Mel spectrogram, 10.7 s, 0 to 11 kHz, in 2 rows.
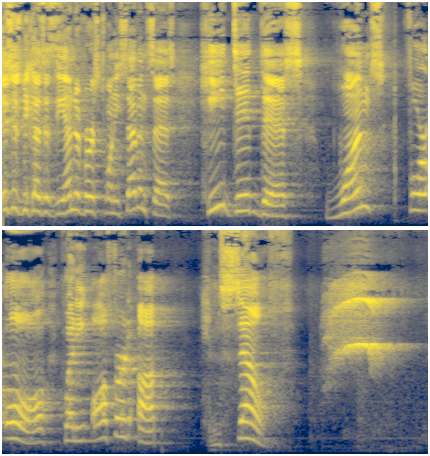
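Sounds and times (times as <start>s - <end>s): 
speech: 0.0s - 8.8s
loud high-pitched scream: 9.3s - 10.6s.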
